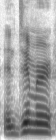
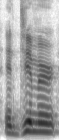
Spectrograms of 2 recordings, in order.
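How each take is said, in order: Both takes have the same delivery.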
